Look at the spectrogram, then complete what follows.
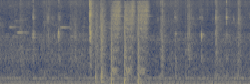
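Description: Close-up eating sounds of someone chewing pounded long-bean salad: soft mouth and lip noises, with a quick cluster of sharper smacking or sucking sounds about two seconds in, over a steady low hum.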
